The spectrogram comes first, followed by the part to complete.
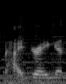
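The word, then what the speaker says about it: Hydreigon: yeah yeah yeah yeah how is that pokemon pronounced is it pronounced with like a chicago accent like it's a high dragon i don't know i think that is i think without the accent but hi dragon that sounds right i ain't seen a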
